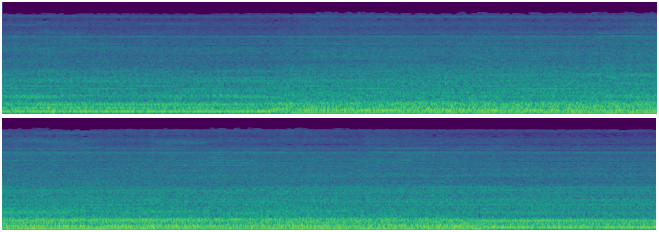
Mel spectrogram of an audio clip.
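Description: An excavator's diesel engine rumbles steadily up close.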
